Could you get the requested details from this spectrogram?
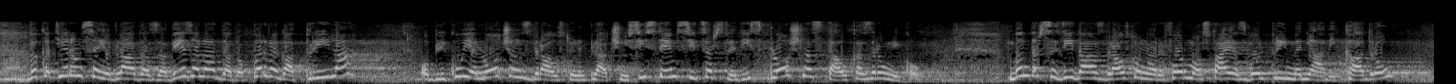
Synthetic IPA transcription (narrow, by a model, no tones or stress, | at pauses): ʋəkat̪iːɾəmsɛjɛwlaːd̪azaʋeːzalad̪ad̪ɔpəɾʋɛɡaːpɾiːla | ɔblikuːjɛloːt͡ʃənzd̪ɾawst̪ʋɛnimplaːt͡ʃnisist̪eːmsit̪sɛɾslɛd̪isplɔːʃnast̪aːwkazd̪ɾawniːkɔ̰w | ʋənd̪aɾsɛzd̪id̪azd̪ɾaːwst̪ʋɛnaɾɛfoːɾmaɔst̪aːjazɡoːlpɾimɛnjaːʋikaːd̪ɾɔw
